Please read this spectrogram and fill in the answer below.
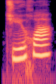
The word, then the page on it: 菊花: jú huā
